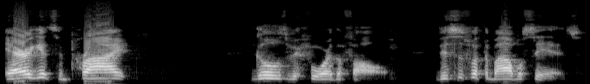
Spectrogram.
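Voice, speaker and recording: A man giving preachy commentary in a deliberate, emphatic, moralizing way, with broken phrases. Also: mid-range voice, a bit bright, poor audio. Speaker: online commentator, life coach.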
